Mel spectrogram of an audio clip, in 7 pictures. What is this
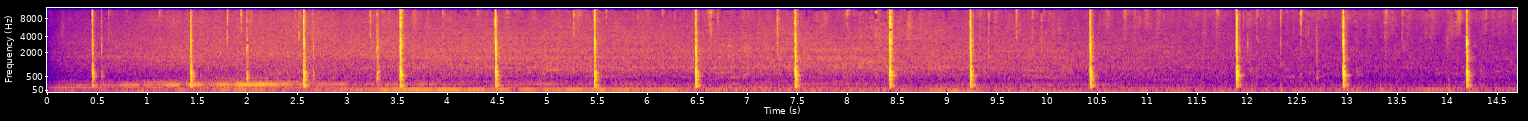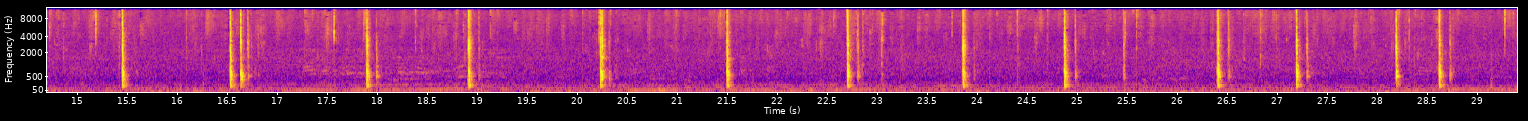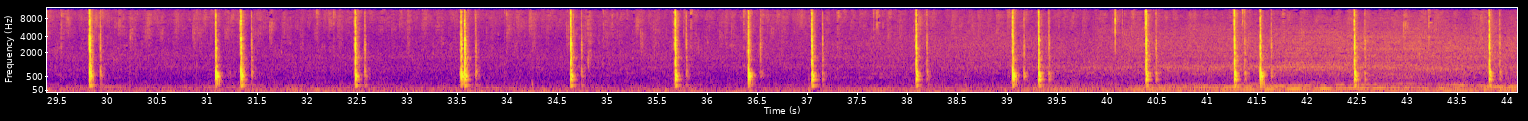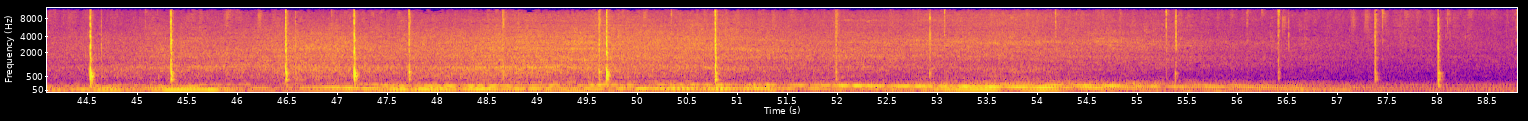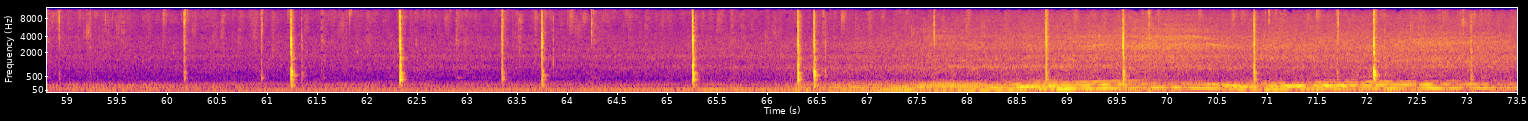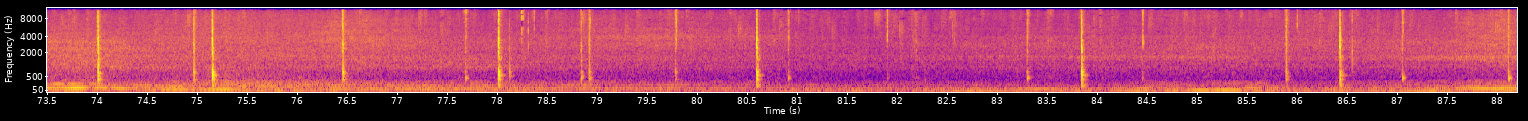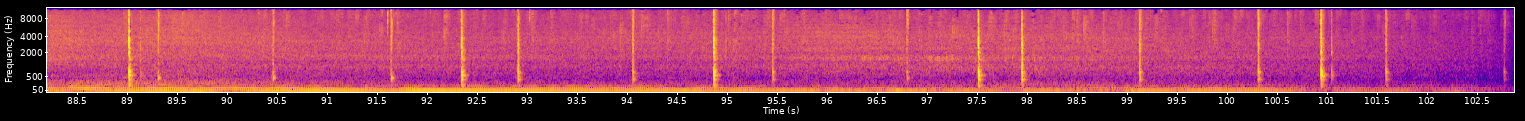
23.12.11: about 5 p.m. sound of meltwater drops dropping from the roof. Sobieszow in the south-west Poland. recorder: zoom h4n. fade in/out.
drops, fieldrecording, meltwater, trickle, water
